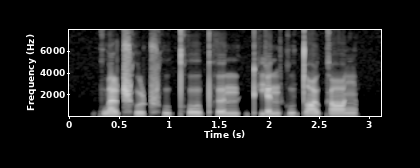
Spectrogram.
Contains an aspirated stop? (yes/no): yes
